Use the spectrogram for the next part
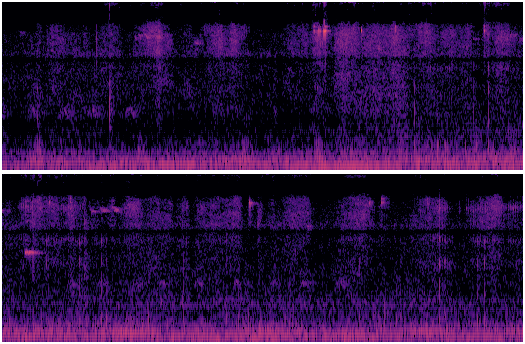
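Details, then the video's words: Female domestic cat purring while being petted: a soft, steady low rumble that runs unbroken through the whole recording, with faint handling rustles above it. "Cat Purring Sound Effect. *Petting my Girlfriend’s cat while she purrs*"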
